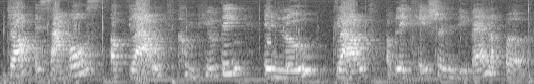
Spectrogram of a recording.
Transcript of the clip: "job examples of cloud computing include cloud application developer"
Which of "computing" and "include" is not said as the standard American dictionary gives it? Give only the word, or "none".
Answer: include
